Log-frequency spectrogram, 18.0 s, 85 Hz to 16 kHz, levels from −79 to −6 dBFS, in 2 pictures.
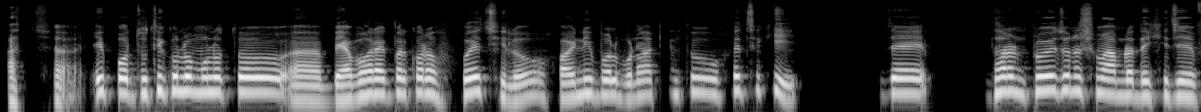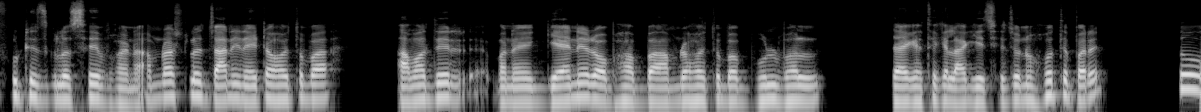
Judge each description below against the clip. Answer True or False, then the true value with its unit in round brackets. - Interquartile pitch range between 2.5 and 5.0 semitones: False (5.6 semitones)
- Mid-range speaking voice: True (165 Hz)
